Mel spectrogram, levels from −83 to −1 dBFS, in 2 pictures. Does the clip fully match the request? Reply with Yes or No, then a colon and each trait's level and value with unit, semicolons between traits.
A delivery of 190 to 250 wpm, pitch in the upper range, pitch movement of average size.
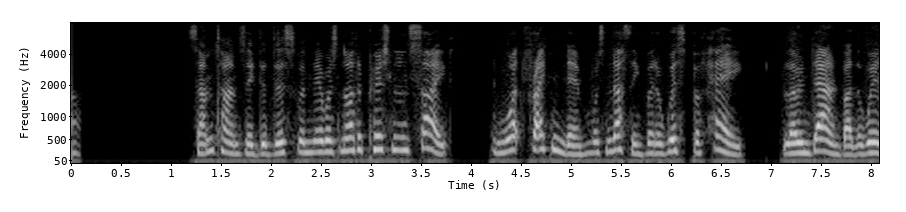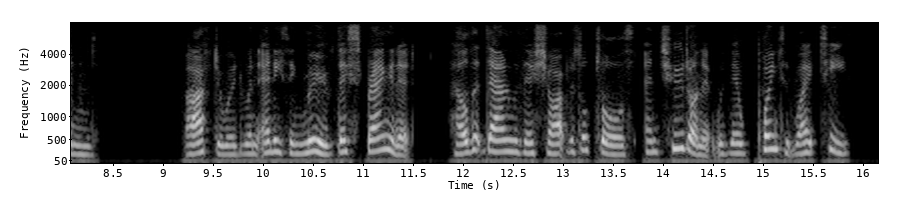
Yes: average, 195 wpm; high, 225 Hz; average, 3.9 semitones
